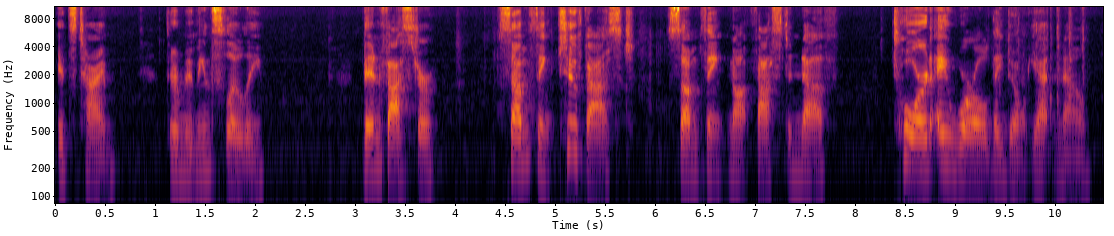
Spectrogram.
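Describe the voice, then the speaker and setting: Woman reading a picture book aloud, unhurried. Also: deep voice, expressive. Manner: unhurried, short deliberate phrases with dramatic pauses. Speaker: read-aloud storyteller. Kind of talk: expressive picture-book read-aloud with brief asides.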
